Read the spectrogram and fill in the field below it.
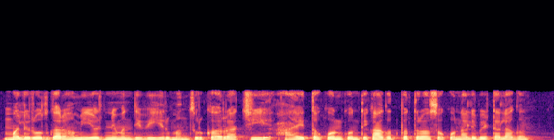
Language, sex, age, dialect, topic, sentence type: Marathi, female, 25-30, Varhadi, agriculture, question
